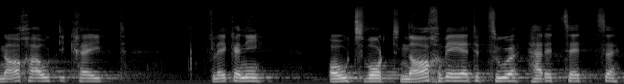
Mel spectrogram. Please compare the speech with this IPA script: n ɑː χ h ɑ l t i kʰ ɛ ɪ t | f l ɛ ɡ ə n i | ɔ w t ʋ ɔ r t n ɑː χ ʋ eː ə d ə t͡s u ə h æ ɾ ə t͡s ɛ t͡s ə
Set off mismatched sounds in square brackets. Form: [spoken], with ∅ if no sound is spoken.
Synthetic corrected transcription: n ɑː χ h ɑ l t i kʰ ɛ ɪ t | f l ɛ ɡ ə n i | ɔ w [t͡s] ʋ ɔ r t n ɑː χ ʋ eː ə d ə t͡s u ə h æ ɾ ə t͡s ɛ t͡s ə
